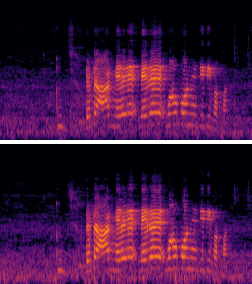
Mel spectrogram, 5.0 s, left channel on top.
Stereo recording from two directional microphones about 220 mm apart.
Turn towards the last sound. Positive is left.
turn(degrees=20)  # may be behind; listen again after turning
